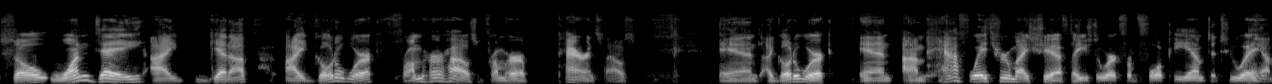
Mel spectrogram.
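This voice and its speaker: At a fairly slow pace, a man with an American accent speaks in a medium pitch with ordinary pitch variation. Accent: Boston accent, comes out when emotional. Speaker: listener telling a personal story. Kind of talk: casual storytelling chat. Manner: halting, repeats words.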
